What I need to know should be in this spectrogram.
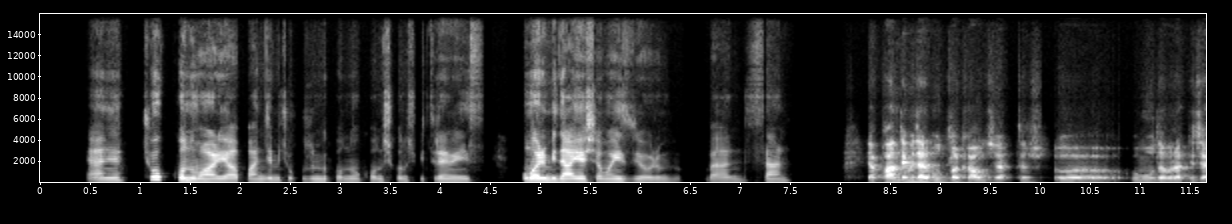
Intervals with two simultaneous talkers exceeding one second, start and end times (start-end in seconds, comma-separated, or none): none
